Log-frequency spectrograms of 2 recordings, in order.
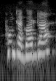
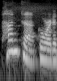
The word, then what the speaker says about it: Punta Gorda: that town in florida punta gorda that's why they pronounced that's why they pronounce it punta gorda they anglicize it because if you mispronounce it and say puta gorda you just said fat horse so mm-hmm yeah yeah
